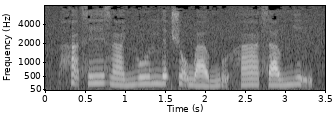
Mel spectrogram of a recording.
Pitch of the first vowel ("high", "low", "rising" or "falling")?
falling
